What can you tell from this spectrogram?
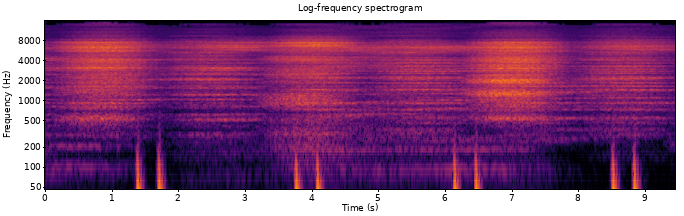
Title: Heart beating (strange noise 1)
